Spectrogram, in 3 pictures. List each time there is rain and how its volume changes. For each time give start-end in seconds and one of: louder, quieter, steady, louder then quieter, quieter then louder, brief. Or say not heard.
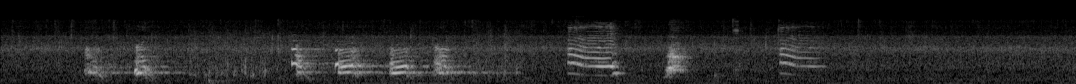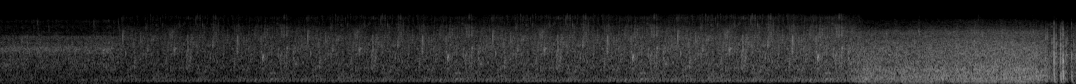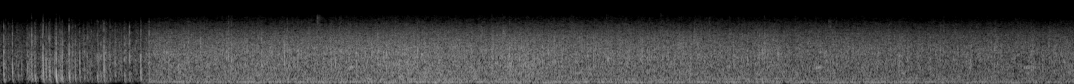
0.0-32.2 louder.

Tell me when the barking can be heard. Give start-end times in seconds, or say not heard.
0.8-8.2.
